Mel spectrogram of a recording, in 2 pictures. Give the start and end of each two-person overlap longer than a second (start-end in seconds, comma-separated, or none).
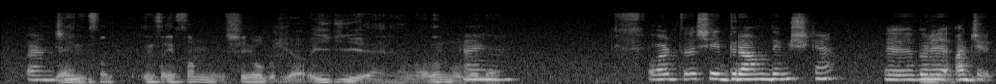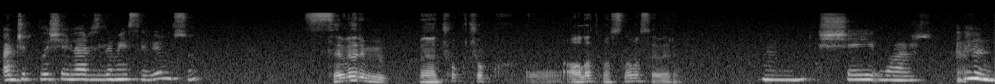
none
